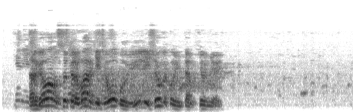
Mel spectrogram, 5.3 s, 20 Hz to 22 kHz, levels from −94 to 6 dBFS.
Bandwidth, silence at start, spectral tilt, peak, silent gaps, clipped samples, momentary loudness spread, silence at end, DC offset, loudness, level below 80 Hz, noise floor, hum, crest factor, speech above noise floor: 8.6 kHz; 0.25 s; -4.5 dB/octave; 0 dBFS; none; under 0.1%; 12 LU; 0.7 s; under 0.1%; -15 LUFS; -72 dBFS; -58 dBFS; none; 16 dB; 43 dB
